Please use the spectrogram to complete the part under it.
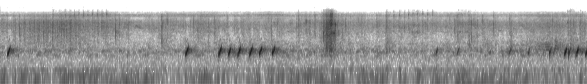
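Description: Short rising blips chime now and then as a game's snake swallows glowing orbs.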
